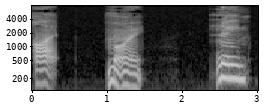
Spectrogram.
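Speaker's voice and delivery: soft, halting words from an injured man; faint rasp. Acted. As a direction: force out each word weakly. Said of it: "his voice a rasp on the edge of silence".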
